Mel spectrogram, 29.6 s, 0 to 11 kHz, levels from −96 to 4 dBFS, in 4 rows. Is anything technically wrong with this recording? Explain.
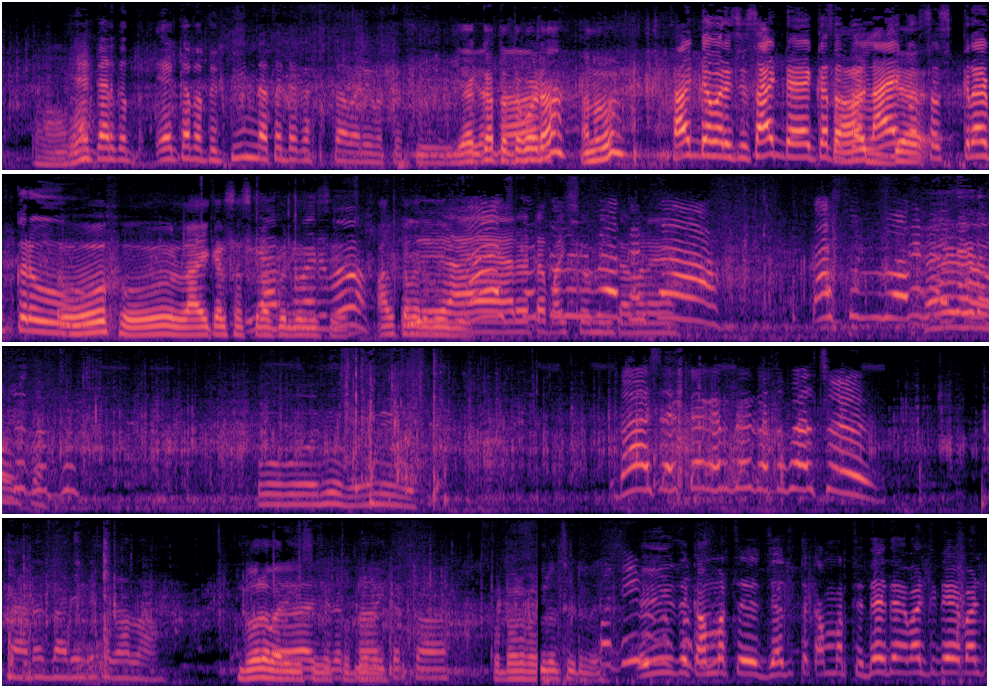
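No, nothing stood out as technically wrong on listening.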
